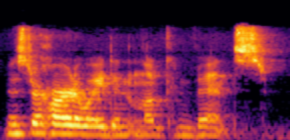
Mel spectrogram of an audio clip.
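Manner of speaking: ordinary delivery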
